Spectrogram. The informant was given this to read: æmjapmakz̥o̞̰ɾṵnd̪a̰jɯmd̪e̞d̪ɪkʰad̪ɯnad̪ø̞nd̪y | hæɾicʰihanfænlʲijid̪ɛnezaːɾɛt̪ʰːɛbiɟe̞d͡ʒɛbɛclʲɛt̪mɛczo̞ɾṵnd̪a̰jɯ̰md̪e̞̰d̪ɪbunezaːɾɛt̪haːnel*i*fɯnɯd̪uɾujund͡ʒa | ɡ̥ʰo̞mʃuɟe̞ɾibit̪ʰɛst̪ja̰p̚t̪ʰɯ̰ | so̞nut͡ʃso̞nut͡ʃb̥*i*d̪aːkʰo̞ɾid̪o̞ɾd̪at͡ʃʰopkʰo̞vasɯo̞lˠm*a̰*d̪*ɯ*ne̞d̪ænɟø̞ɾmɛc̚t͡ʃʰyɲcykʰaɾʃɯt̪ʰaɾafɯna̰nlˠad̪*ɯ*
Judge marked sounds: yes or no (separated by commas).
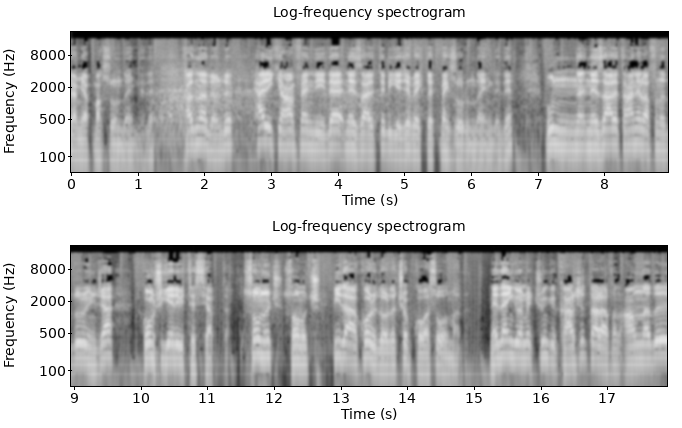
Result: no, yes, yes, yes, no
